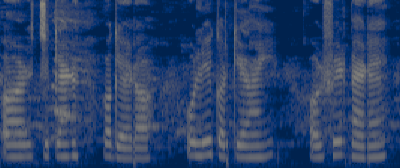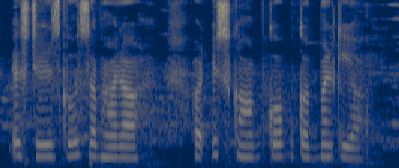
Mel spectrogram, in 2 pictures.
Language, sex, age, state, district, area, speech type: Urdu, female, 18-30, Uttar Pradesh, Gautam Buddha Nagar, rural, spontaneous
